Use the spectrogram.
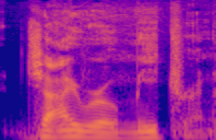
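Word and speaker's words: gyromitrin: They did just they found a new way to to test for the toxin which is gy gy gyrometran I think is how it's pronounced but it's got uh monomethyl hydroine which is breaks down into something they make rocket fuel from.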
